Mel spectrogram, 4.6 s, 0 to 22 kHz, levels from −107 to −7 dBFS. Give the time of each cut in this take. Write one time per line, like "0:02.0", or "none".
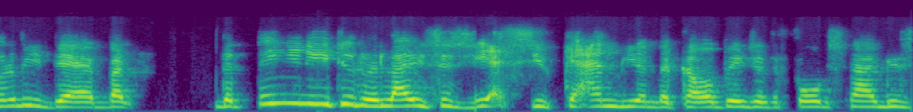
0:02.3

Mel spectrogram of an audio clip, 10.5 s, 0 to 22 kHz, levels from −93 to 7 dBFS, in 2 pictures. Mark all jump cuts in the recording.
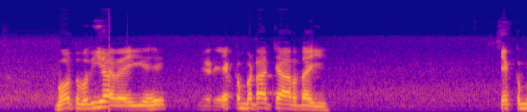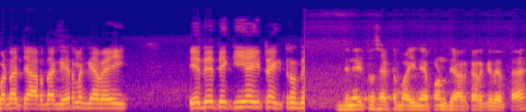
0:01.1
0:08.3

